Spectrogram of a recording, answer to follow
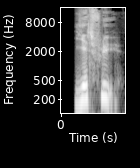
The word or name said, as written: jetfly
